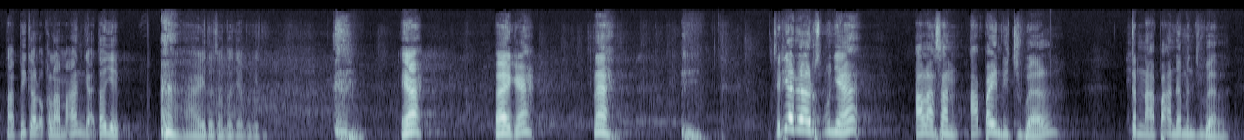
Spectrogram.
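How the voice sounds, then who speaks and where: High-voiced seminar speaker in a reverberant hall. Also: male voice. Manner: checks understanding with frequent tag questions; clears throat often. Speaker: business speaker. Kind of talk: motivational seminar talk.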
